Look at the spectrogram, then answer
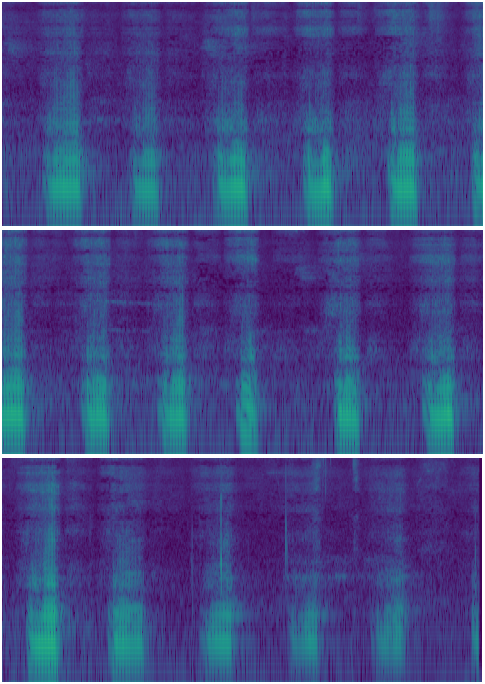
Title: Dog Snoring. Asong humihilik.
